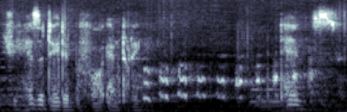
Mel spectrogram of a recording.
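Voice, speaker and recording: An actor playing the grave narrator of a suspense radio drama, delivering scripted narration in a measured, ominous manner. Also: male voice, fairly low pitch, fairly even intonation, natural voice. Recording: dull lo-fi sound with music.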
